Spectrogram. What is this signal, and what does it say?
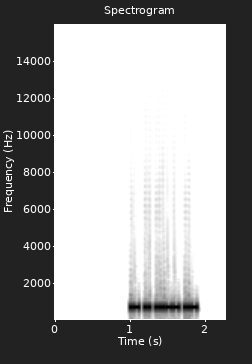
Morse code, heard as a keyed tone, about 47 wpm, 700 Hz. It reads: AI3U
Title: USA Call Signs - 4 Characters - 50wpm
